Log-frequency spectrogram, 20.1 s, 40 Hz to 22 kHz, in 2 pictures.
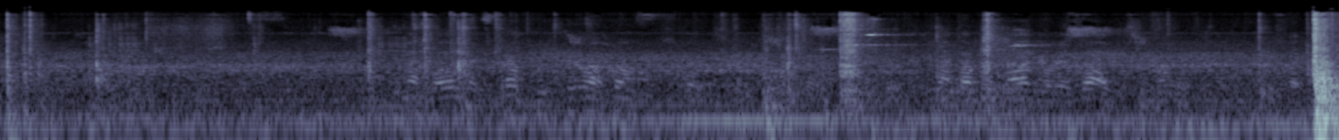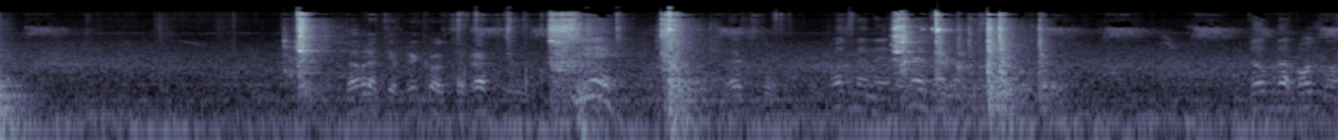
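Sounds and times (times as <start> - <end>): car door slamming: 9.8 - 10.4.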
